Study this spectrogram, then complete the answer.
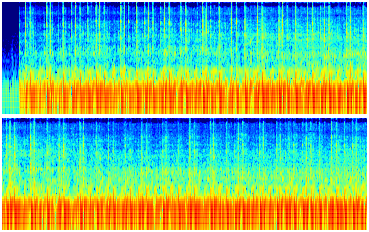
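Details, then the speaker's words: Harley-Davidson V-twin fitted with a manual idle air control valve in place of the factory IAC, with rpm turned down to low idle. Slow, loping, steady, even beat with no knocks or misses: normal idle. "I'm going to fire up the bike and uh drop the RPMs down so you guys can hear it"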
